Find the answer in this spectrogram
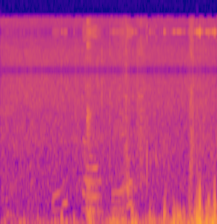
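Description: A Holstein calf grazing and moving about close by: irregular low knocks and rustles as it crops grass.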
